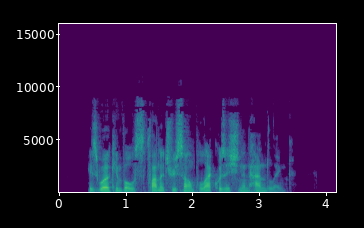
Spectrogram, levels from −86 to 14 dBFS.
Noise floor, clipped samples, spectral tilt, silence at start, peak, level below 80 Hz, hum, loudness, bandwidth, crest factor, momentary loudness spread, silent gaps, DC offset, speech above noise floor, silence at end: -78 dBFS; under 0.1%; -4 dB/octave; 0.45 s; 0 dBFS; -68 dBFS; none; -22 LUFS; 9.4 kHz; 24 dB; 13 LU; none; under 0.1%; 55 dB; 0.85 s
